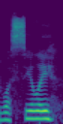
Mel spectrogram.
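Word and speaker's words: Wassily: This is Wasily, which is probably pronounced as a V, Kandinsky, who's a famous Russian artist.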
